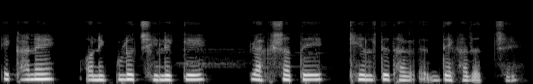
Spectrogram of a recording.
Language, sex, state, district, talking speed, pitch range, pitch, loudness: Bengali, male, West Bengal, Alipurduar, 90 wpm, 210-230 Hz, 220 Hz, -16 LUFS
